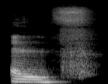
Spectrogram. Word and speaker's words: elf: the more interesting stuff 11 in German that's elf like an elf in Lord of the Rings there were 11 elves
